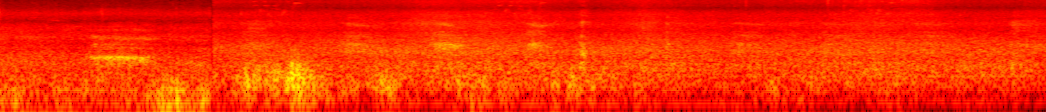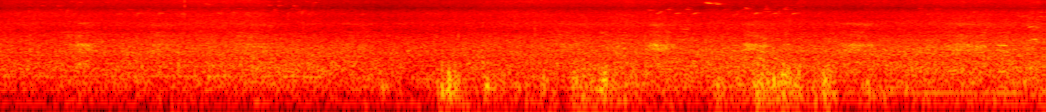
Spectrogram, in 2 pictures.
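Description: Wind buffeting the microphone over a steady hiss of sea surf, with stronger gusts about three seconds in and again late on.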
